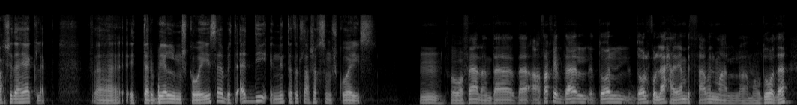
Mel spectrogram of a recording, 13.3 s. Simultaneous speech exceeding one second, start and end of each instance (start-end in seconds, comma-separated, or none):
none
